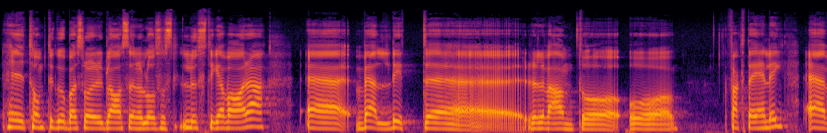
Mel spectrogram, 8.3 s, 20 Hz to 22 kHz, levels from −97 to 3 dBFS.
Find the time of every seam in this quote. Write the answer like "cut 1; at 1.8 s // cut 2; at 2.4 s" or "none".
none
